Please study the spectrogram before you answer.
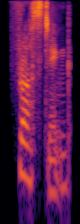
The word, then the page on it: frosting: Indian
